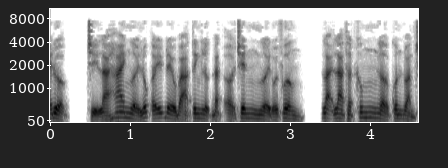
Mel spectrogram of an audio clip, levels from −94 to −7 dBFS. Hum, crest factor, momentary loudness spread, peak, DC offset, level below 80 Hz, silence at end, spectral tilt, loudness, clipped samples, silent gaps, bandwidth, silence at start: none; 16 dB; 6 LU; -2 dBFS; 1%; -50 dBFS; 0 s; -7 dB/octave; -19 LUFS; under 0.1%; 0.26-0.45 s, 3.21-3.37 s; 7.8 kHz; 0 s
